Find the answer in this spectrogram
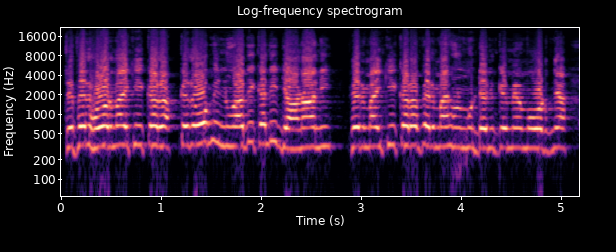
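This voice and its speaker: A woman's voice: high-pitched, little pitch movement, rapid-fire, lightly acted. A woman playing an older mother-in-law who pleads and defends herself in a family short film. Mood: defensive.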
